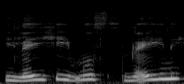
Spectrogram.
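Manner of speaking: slow इलैहि मुस्नैनी with held "hi"; measured recitation. Shown as a demonstration. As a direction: chant इलैहि मुस्नैनी, short final "ni". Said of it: "इलैहि को हमने एक अलिफ".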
